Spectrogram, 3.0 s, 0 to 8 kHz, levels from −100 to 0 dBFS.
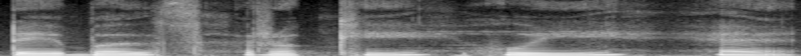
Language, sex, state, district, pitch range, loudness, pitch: Hindi, female, Haryana, Charkhi Dadri, 220-235 Hz, -15 LUFS, 225 Hz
